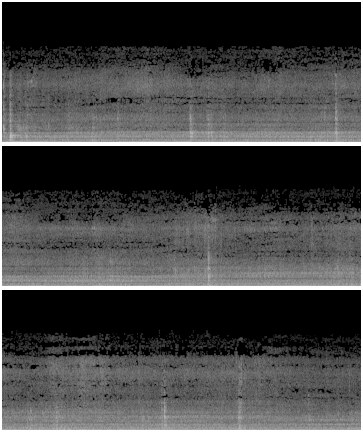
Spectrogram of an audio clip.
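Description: Tata Hitachi crawler excavator's diesel engine running steadily while it digs, with several short knocks a few seconds apart.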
